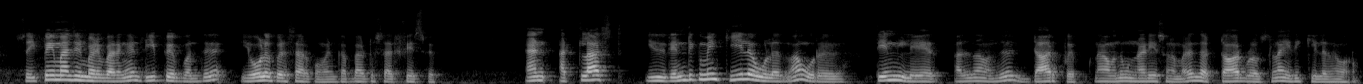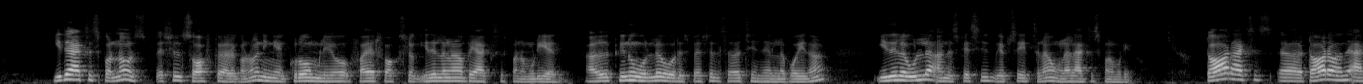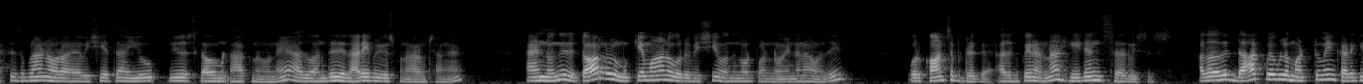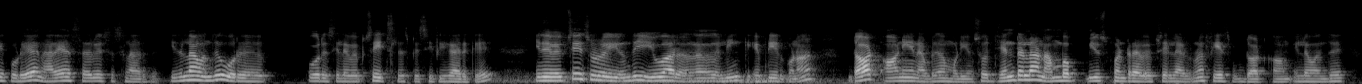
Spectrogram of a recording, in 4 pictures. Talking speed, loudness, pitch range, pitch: 165 wpm, -26 LUFS, 135-175 Hz, 150 Hz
